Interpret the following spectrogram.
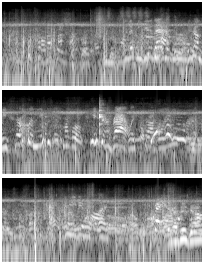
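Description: Overlapping voices of children and adults talking and calling out at a youth baseball game, with a steady high tone underneath and one sharp knock about three-quarters of the way through.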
